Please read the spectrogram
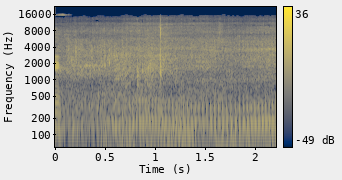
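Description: Road traffic passing close by: a small car drives right past and a small motorcycle's engine hums steadily as it approaches, rising slightly in pitch.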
